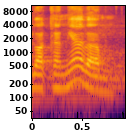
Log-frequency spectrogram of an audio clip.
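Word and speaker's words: La Cañada: oh brandon ponce i i just thought it was like canada it's over the end so it's they are from california about 30 minutes from los angeles thank you brian ponce canada canada la canada i really apologize when i saw the text message i thought i was just like canada apparently not la canada is the correct pronunciation they are tied five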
